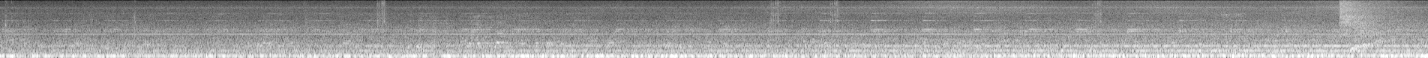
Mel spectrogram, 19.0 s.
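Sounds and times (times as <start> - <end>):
train rumbling: 0.0 - 19.0
short burst of hiss: 17.9 - 18.7.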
